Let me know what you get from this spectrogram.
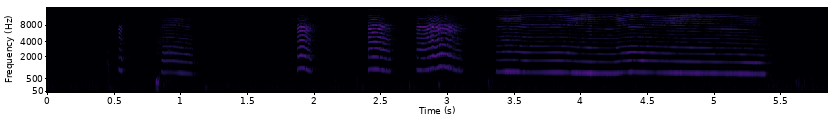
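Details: Female Shiba Inu Haru, at the family home in the countryside, uneasy after a sudden power outage and clinging to family: short sharp whimpers, then one long, drawn-out whine held steady for about two seconds before fading.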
